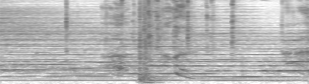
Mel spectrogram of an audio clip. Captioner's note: light melodic orchestral music; groaning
